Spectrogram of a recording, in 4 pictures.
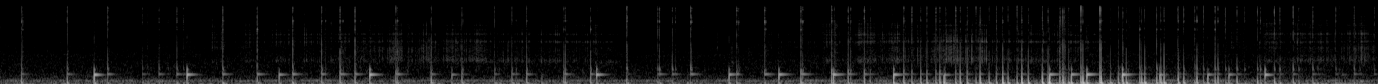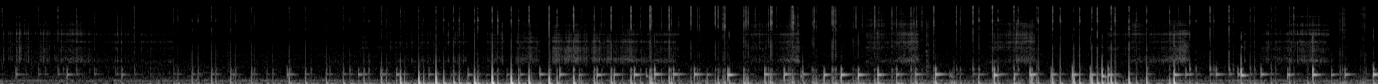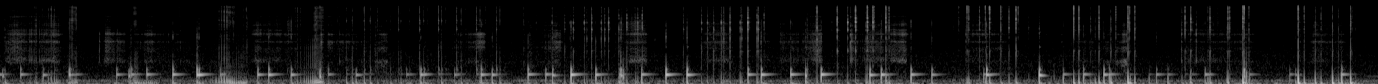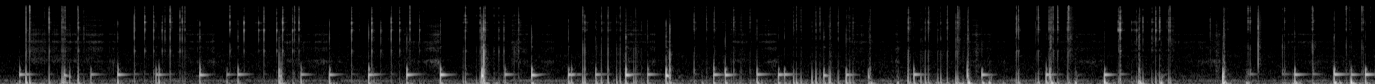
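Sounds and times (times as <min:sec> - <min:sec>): rapid tapping and clicking: 0:00.0 - 0:55.0.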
